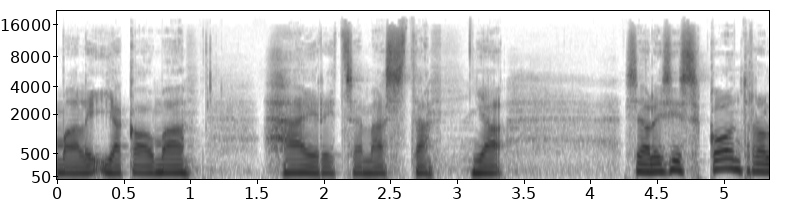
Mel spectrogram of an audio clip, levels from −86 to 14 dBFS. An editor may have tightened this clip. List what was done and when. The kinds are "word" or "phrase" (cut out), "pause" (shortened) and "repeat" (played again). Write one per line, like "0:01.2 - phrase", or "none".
0:02.9 - pause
